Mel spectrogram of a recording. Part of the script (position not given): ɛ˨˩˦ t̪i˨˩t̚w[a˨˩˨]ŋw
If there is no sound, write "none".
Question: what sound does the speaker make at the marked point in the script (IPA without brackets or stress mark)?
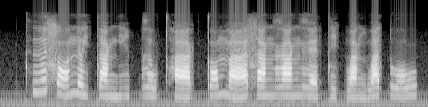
a˨˩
